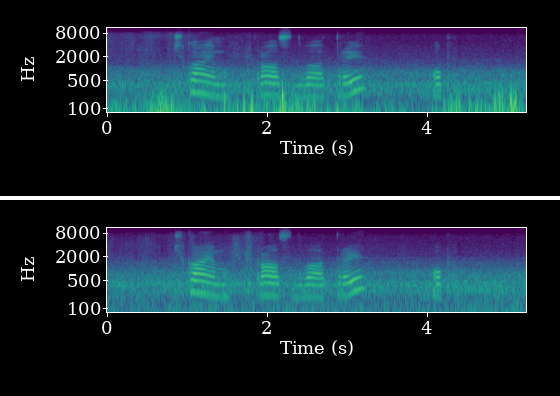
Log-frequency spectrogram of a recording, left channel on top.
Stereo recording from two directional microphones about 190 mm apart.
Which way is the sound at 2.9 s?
45° left (ahead or behind).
